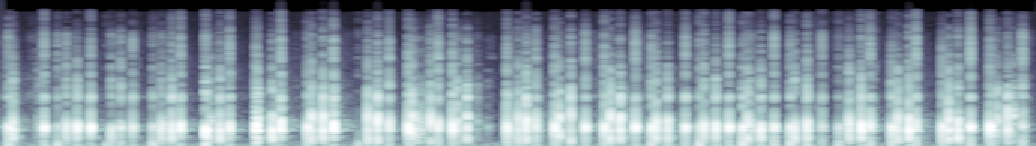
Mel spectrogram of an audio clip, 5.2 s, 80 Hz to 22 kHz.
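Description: Long fingernails tap and scratch the flat sides of a small, hollow, apparently empty mint green cardboard box held close to the microphone. A rapid run of about 29 crisp, dry taps carries a hollow mid tone near 600 Hz, with brief scratchy bursts in between. Each tap dies away almost instantly.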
